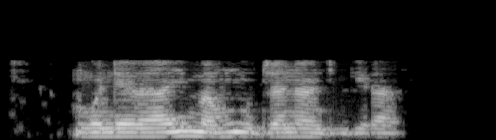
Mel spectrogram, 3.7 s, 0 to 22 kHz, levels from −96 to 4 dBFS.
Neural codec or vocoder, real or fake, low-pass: none; real; 3.6 kHz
